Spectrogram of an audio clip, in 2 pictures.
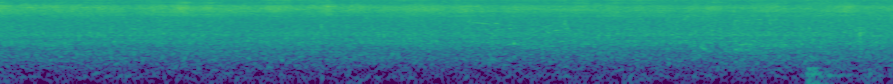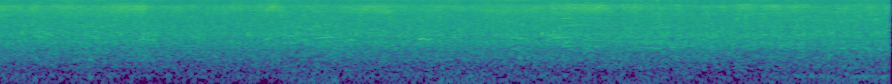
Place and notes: Shimen, New Taipei City - Water flow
